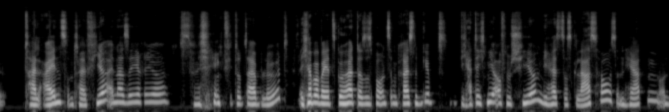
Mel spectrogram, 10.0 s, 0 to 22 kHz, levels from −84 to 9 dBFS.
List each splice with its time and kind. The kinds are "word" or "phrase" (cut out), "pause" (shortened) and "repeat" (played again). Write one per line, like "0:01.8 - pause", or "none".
0:04.4 - pause
0:06.3 - word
